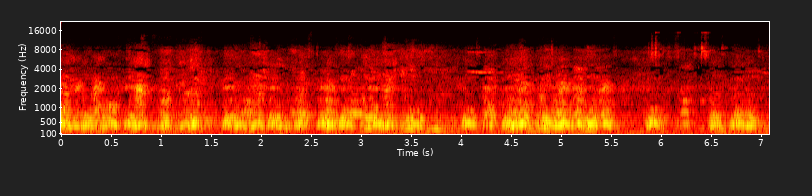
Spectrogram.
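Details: Tibetan Mastiff dogs producing a dense, continuous stream of short, mid-pitched yips and whines that overlap one another, with almost no gaps across the stretch and no other clear sounds.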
